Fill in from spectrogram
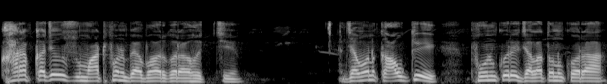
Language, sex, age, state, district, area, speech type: Bengali, male, 18-30, West Bengal, Hooghly, urban, spontaneous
